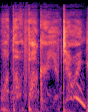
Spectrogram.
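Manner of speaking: high urgent whisper; whispered parental alarm; whispered scold. Retold or imitated. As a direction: hiss it like a shocked dad. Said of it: "the dad's like".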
